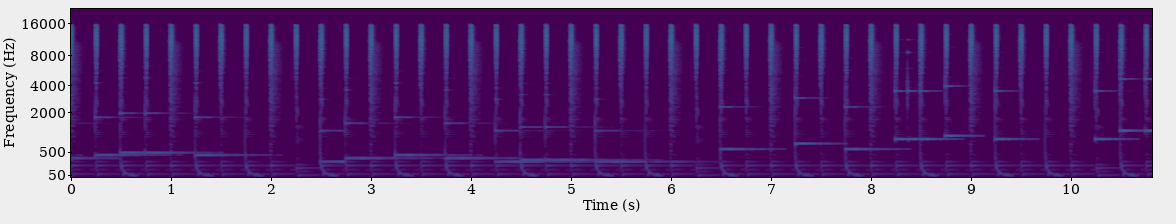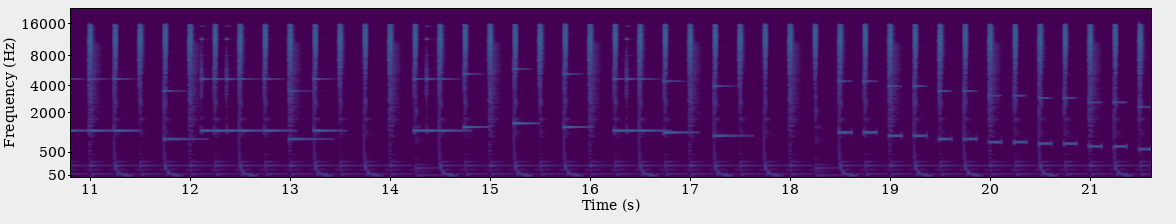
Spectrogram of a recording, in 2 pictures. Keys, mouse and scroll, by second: 0.7 middle click, 1.2 shift+click, 1.9 f, 2.3 middle click, 2.8 shift+middle click, 3.9 ctrl+r, 4.4 middle click, 5.3 click, 5.6 scroll, 5.8 ctrl+r, 6.2-7.0 scroll, 7.0 click, 7.7 ctrl+r, 8.5 click, 9.3 click, 9.3 middle click, 9.9 ctrl+r, 10.4 click, 10.7 click, 11.2 shift+click, 11.4 shift+click, 12.8 click, 13.1 shift+click, 13.8 f, 14.1 click, 14.4 shift+click, 15.2 f, 15.6 click, 16.0 shift+click, 16.2 f, 16.6 click, 17.0 shift+click, 17.2 f, 17.4 click, 17.9 shift+click, 18.1 f, 18.4 click, 18.8 shift+click, 19.1 f, 20.2 click, 20.6 shift+click, 20.7 f, 21.2 click.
